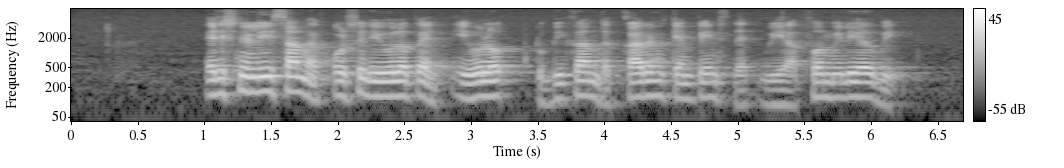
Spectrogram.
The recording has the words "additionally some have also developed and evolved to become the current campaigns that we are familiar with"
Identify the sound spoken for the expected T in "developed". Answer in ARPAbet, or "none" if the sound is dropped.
none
